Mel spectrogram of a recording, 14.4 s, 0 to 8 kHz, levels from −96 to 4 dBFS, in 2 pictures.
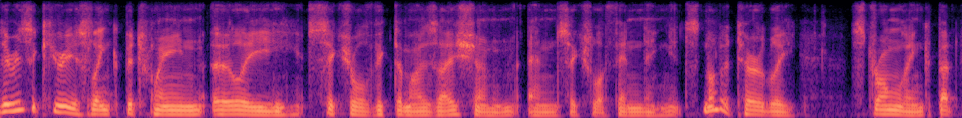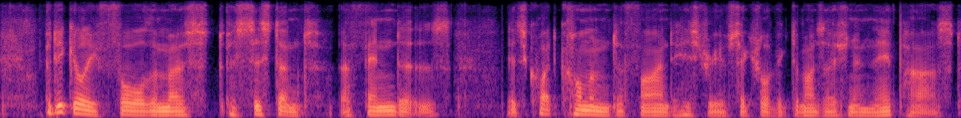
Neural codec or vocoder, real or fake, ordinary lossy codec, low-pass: none; real; Opus, 16 kbps; 7.2 kHz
